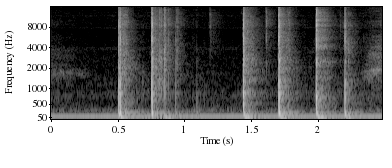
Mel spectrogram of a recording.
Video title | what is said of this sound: PAIN MAISON A LA COCOTTE - CUISINE AVEC MOI FACILE | si ça sonne creux, c'est qu'il est bien cuit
